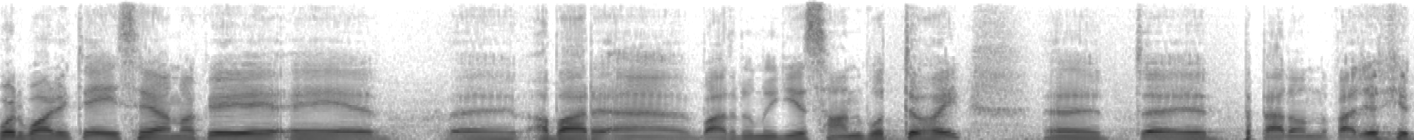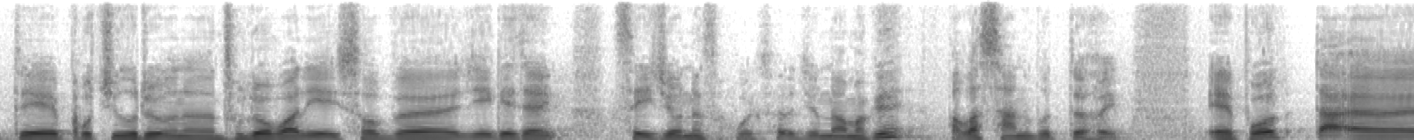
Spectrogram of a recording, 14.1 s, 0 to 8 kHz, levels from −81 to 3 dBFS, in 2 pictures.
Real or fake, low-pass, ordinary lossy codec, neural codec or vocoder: fake; none; none; codec, 16 kHz, 0.5 kbps, X-Codec, HuBERT features, trained on LibriSpeech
